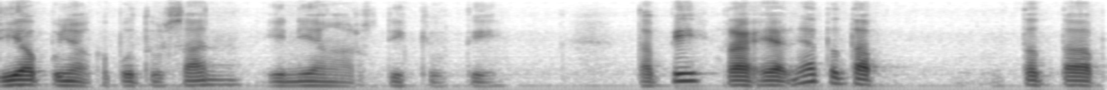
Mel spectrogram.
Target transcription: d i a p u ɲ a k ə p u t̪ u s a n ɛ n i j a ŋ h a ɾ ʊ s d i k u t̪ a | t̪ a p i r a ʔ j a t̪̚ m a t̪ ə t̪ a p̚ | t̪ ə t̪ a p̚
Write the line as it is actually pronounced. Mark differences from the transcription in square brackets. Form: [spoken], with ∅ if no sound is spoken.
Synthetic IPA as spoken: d i a p u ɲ a k ə p u t̪ u s a n [i] n i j a ŋ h a ɾ ʊ s d i k u t̪ [i] | t̪ a p i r a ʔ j a t̪̚ [ɲ] a t̪ ə t̪ a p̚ | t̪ ə t̪ a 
